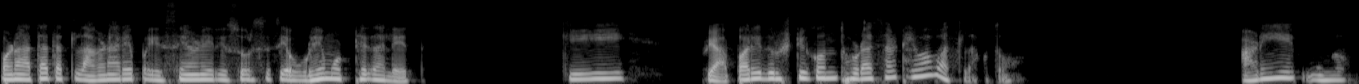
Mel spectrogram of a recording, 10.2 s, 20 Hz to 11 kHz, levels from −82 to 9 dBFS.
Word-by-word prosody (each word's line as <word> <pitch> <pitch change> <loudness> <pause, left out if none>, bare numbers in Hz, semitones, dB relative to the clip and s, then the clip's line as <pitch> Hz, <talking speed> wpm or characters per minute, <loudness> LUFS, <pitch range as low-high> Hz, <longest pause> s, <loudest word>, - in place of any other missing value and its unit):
पण 155 0 +4
आता 155 +3 +3
त्यात 170 -1 -2
लागणारे 150 +3 +2
पैसे 140 -1 -2
आणि 150 0 +3
रिसोर्सेस 150 +2 -4
एवढे 135 +2 +3
मोठे 170 -2 +1
झाले 140 -8 0
आहेत 100 - -7 1.1
की 155 0 0 0.9
व्यापारी 155 +5 +2
दृष्टिकोन 185 +2 +1
थोडासा 175 +4 +1
ठेवावाच 240 - 0
लागतो. - - -16 1.7
आणि 175 +10 +1
म 135 0 -2
155 Hz, 110 wpm, -23 LUFS, 140-175 Hz, 1.7 s, पण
